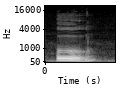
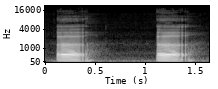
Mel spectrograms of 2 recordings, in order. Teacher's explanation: try to feel where the sound comes from in your mouth so the u sound comes a bit closer to the front like this oh but the uh sound comes a little bit more back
